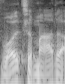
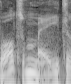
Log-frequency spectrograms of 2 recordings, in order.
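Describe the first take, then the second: First: The name is pronounced the German way. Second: The name is pronounced the English way. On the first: The speaker calls it right. "aber er wird wirklich Woltemade ausgesprochen" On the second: The speaker calls it wrong. "will man immer das gleich Englisch aussprechen"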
